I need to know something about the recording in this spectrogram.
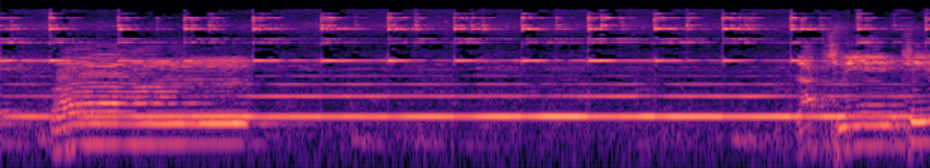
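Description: Brass puja hand bell (ghanta) rung steadily during the aarti lamp offering, struck about two to three times a second, with a continuous ringing tone. Near the start a voice briefly holds a long chanted note.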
